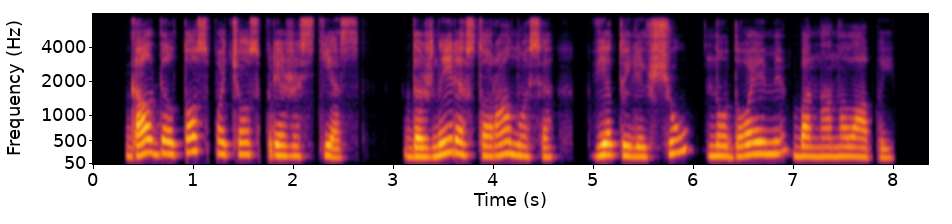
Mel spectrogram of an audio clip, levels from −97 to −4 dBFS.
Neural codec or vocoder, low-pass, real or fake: none; 7.2 kHz; real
